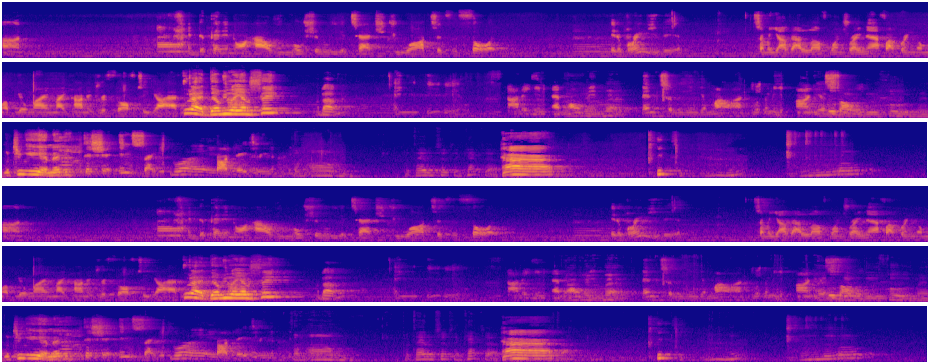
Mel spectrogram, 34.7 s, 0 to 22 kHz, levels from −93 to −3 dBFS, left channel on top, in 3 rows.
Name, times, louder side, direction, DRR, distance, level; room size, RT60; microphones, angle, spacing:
voice 1, 0.0-6.2 6.9-15.1 15.5-15.9 16.4-17.4 17.9-18.8 19.8-22.3 23.2-25.2 25.8-26.5 29.4-30.0 31.2-31.7 32.0-32.1 33.0-33.1, left 4 dB, 50° left, 0.7 m, -35 dB
voice 2, 18.5-20.3 21.2-21.4 21.7-23.3 26.8-27.6 28.2-30.7 31.9-32.6 33.1-33.8, right 1 dB, 35° right, 1.6 m, -54 dB
voice 3, 25.2-26.8 33.6-34.0, left 2 dB, 5° left, 0.9 m, -48 dB
15.5 x 11.5 x 7.9 m
head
